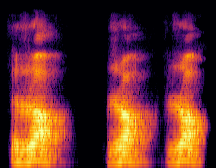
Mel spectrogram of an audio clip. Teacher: आप रॉ बोलोगे ना तो आपकी जीभ ऊपर ऐसा लग रहा है टच हो रही, लेकिन हो नहीं रही। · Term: अंतस्थ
